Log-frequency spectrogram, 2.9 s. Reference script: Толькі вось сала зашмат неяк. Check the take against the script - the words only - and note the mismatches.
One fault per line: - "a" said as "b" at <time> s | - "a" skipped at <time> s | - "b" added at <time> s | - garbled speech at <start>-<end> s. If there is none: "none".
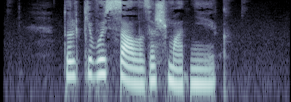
none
